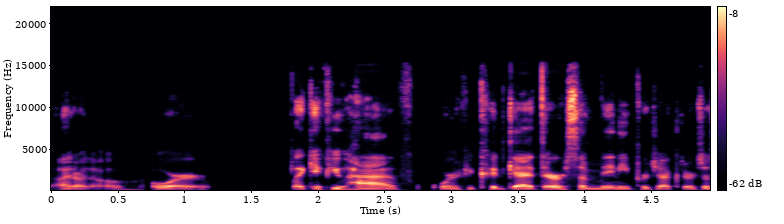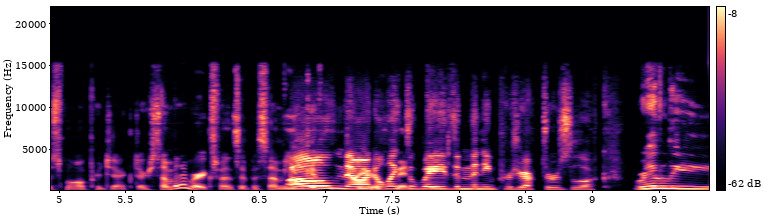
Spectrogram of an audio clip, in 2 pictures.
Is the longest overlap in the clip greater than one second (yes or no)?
yes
